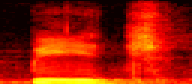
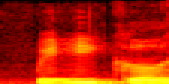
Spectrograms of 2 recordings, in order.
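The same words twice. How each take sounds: First: Said in the usual way. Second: पे ग, page misread with hard "g"; mispronounced page. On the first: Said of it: "क्या पढ़ रहे हैं". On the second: Shown as a demonstration. Teacher showing how not to read page, पे ग with hard "g". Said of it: "पे ग ना पढ़ के".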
